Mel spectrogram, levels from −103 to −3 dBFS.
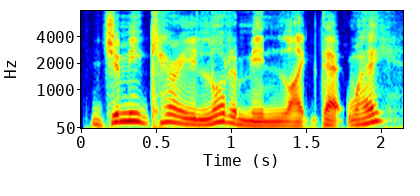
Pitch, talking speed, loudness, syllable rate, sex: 145 Hz, 225 wpm, -16 LUFS, 5.1 syllables/s, male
